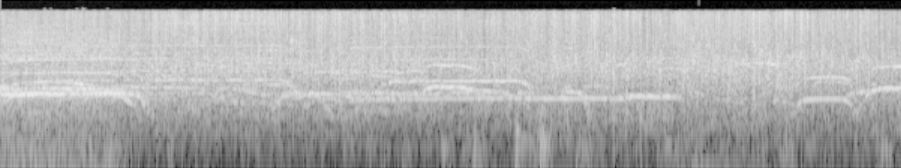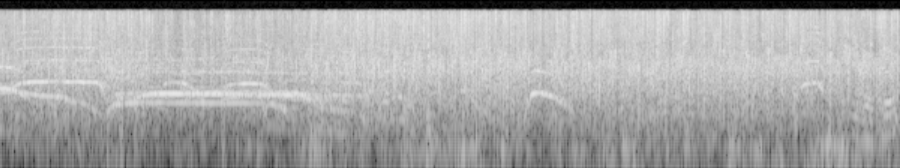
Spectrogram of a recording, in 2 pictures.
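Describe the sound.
An audience cheers and applauds as guests are welcomed onto a stage. Loud, steady clapping runs throughout, with shouts and whoops rising above it.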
